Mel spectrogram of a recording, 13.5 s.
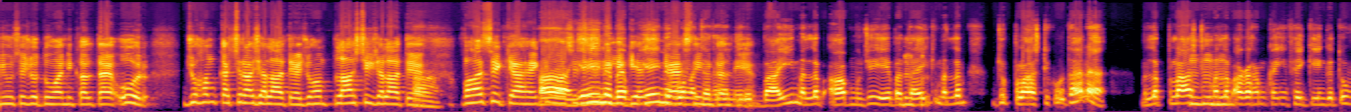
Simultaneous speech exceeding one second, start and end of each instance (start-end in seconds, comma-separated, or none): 5.4-7.5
